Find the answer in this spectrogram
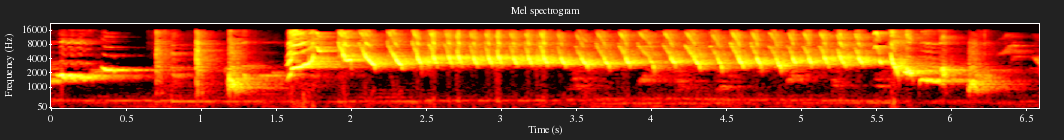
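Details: White-rumped shama, played as a lure recording to provoke other shamas into singing: clear whistled phrases open and close a long, rapid run of sharp repeated chips at a steady pace, over a faint low hum.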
